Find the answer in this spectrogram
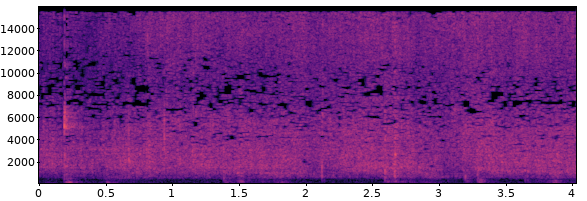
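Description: Chicken pieces in a thick, dry masala sizzling and frying in a pan over a high gas flame, at the bhuna stage where the spices are roasted with no water added. Light scrapes and clicks of the stirring spoon come now and then over the steady sizzle.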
